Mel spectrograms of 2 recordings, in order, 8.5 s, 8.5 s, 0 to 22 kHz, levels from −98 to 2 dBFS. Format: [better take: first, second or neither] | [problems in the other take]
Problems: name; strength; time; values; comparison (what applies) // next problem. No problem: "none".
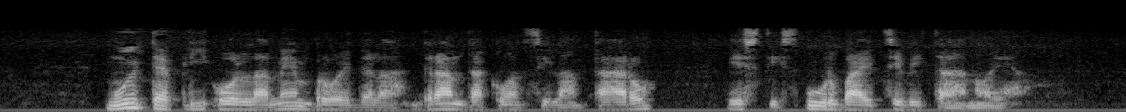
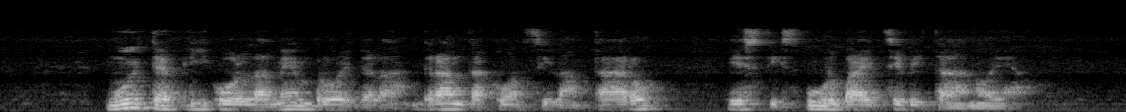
first | room echo; dies away in 0.3 s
